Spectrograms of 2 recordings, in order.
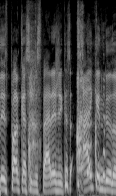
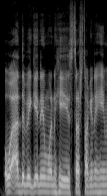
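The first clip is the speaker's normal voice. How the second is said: ordinary talk, nothing marked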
